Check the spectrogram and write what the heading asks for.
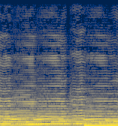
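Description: Background music: sustained bowed strings, with cello and a low bass line moving slowly from note to note.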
